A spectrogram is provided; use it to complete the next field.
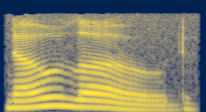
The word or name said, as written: no-load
